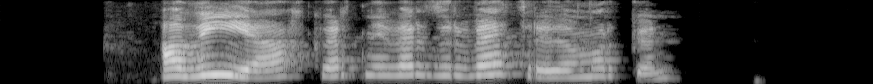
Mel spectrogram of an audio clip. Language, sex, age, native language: Icelandic, female, 20-29, Finnish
